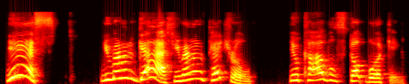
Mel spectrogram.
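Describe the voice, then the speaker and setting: A woman's voice: high voice, sing-song, unhurried. A woman hosting a solo podcast, coaching her listeners and asking them rhetorical questions. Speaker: podcast host.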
